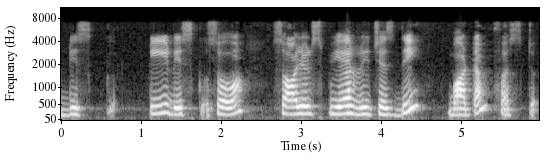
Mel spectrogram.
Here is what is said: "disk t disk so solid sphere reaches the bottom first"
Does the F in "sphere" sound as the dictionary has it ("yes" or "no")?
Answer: no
